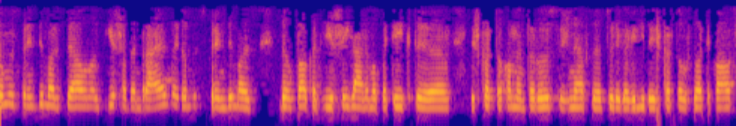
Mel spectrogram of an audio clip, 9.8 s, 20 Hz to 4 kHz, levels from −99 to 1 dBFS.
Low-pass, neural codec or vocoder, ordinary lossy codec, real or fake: 3.6 kHz; codec, 16 kHz in and 24 kHz out, 1 kbps, XY-Tokenizer; MP3, 16 kbps; fake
